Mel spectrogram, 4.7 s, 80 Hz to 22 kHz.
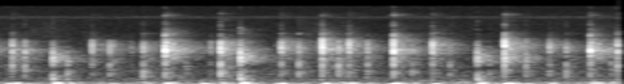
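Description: A compact 75% mechanical keyboard with a blue case and white and blue ABS keycaps is typed on slowly by fingertips. Irregular clacky keystrokes carry bright clicks over a deep, thocky low body, each decaying quickly into quiet gaps.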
